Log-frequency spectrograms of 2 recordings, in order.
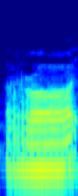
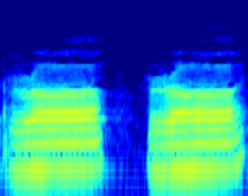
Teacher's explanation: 10 নম্বর মাখরাজ জিহ্বার আগার পিঠ তার বরাবর উপরে তালুর সঙ্গে লাগিয়ে র র। এই অক্ষরটি উচ্চারণের সময় জিহ্বার আগাটা যেন বারবার যেন টক্কর না লাগে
